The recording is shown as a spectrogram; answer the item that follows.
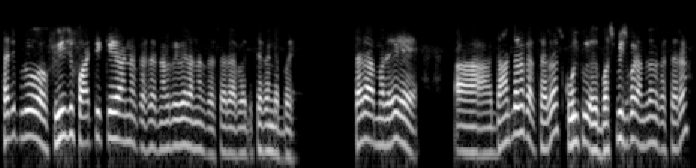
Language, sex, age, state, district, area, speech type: Telugu, male, 18-30, Andhra Pradesh, Vizianagaram, rural, conversation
